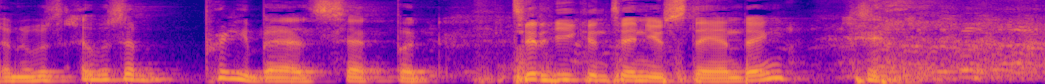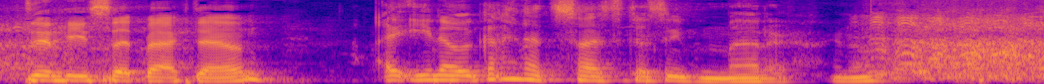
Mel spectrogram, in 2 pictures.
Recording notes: Boston Comedy Festival. This live recording.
